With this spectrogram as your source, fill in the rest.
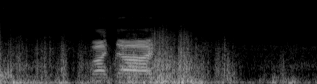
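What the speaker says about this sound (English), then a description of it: "Oh, it's a little windy, choking on the wind." Strong 45-50 mph wind buffets the microphone outdoors near the shore in Traverse City, a loud rumbling roar with gusts, while a person speaks briefly under it.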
